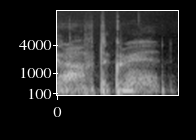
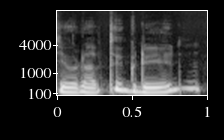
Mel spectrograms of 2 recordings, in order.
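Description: First: It is said in a whispered Nigerian accent. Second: It is said without a Nigerian accent. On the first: The speaker calls it right. "He whispered it to me like that" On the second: The speaker calls it wrong. "That wasn't a Nigerian accent"

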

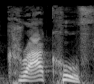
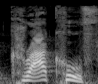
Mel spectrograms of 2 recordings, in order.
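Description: First: The name is said with Polish pronunciation. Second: The name is said with Polish pronunciation.

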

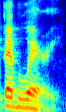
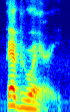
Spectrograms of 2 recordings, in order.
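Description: First: The r sound after the b is dropped. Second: The r sound after the b is pronounced. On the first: The speaker calls it wrong. "Don't say February, because that's not what it is" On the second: The speaker calls it right. "it's pronounced February. Make sure you pronounce all of the letters"

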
